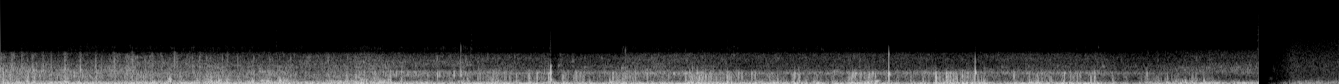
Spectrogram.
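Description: Muffled, low rush of moving river water, as heard with the microphone underwater, with scattered small clicks and ticks. It cuts off suddenly near the end.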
